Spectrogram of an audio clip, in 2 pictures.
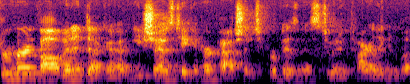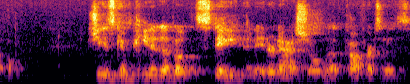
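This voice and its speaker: A man with a fairly high pitch and ordinary pitch variation speaks at a very fast pace over noticeable background noise. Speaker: business teacher. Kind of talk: award speech.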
